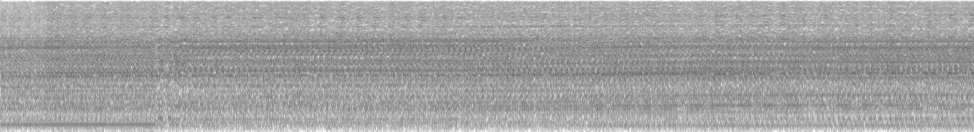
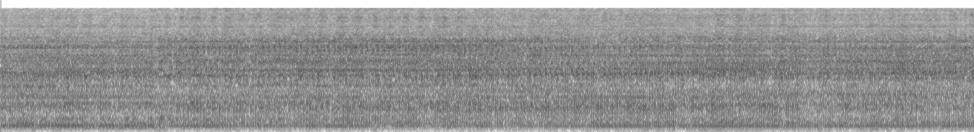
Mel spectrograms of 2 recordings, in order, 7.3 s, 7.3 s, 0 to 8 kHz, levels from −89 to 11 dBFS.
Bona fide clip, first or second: first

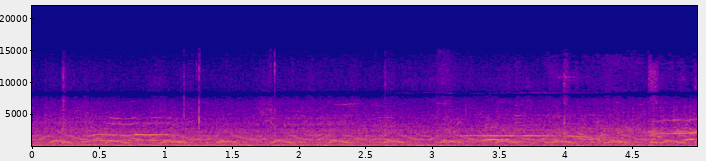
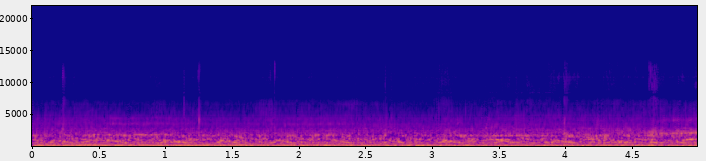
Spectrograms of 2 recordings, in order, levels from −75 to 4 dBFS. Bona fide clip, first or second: first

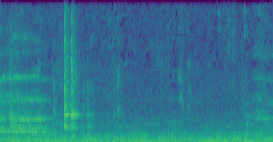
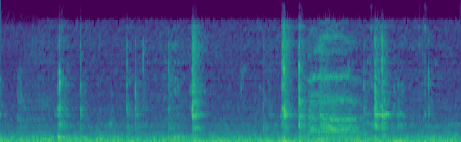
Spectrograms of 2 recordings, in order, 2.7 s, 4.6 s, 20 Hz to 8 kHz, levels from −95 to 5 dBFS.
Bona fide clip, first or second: first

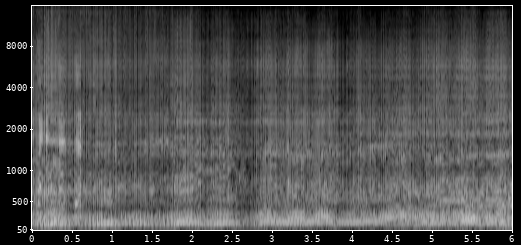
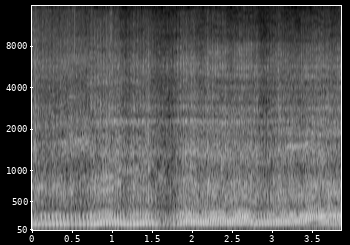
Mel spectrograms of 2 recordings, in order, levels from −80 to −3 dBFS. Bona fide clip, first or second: second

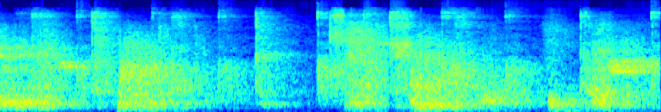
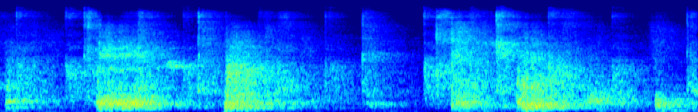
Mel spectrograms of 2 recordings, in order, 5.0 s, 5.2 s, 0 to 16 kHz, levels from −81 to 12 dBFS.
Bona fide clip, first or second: first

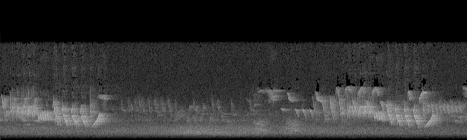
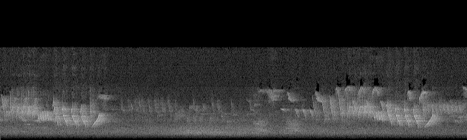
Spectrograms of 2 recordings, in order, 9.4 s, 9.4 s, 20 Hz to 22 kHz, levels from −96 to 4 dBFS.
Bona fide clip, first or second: first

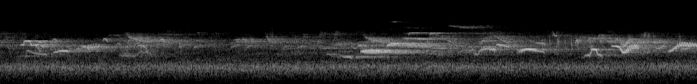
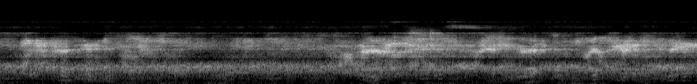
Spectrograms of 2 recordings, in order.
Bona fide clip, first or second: first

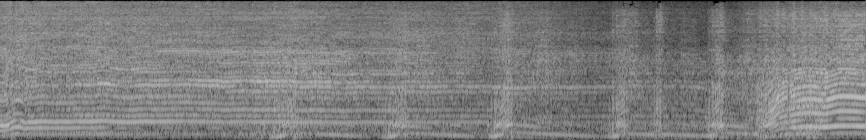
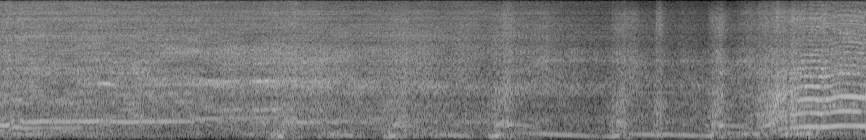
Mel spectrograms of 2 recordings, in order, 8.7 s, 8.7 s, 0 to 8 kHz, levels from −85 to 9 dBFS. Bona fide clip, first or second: first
